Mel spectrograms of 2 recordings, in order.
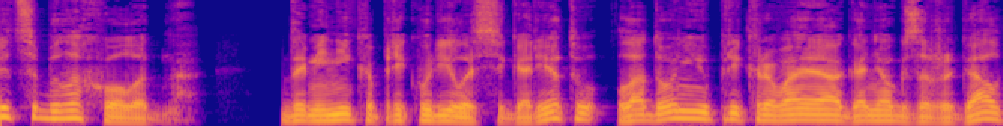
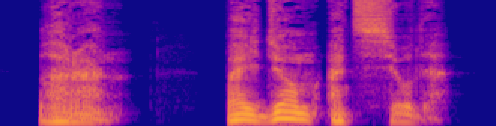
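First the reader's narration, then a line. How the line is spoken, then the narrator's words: Quiet words in ear. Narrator (Russian): тихо на ухо скажет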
